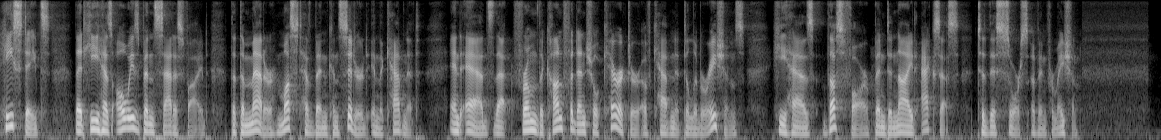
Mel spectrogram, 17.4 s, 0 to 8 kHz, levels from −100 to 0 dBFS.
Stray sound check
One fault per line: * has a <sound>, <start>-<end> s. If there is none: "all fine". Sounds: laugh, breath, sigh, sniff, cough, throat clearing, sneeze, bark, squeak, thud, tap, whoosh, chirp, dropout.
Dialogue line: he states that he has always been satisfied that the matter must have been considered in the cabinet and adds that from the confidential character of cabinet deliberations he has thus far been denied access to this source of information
all fine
